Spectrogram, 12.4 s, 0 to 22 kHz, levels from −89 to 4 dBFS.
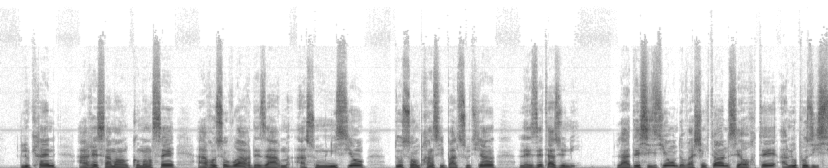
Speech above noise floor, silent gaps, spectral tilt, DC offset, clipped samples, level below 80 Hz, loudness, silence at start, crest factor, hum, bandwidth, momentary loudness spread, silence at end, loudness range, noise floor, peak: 32 dB; none; -4.5 dB/octave; under 0.1%; under 0.1%; -58 dBFS; -22 LUFS; 0.3 s; 16 dB; none; 17.5 kHz; 7 LU; 0 s; 2 LU; -54 dBFS; -6 dBFS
